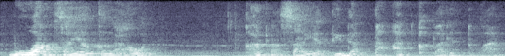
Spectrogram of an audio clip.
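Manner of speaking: guilty whispered confession. Acted. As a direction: confess it softly, dropping to a whisper. Yunus confessing his disobedience.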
